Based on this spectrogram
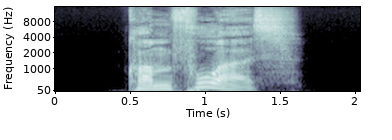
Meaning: genitive singular of Komfort
- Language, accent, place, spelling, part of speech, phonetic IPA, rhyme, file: German, Germany, Berlin, Komforts, noun, [kɔmˈfoːɐ̯s], -oːɐ̯s, De-Komforts.ogg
